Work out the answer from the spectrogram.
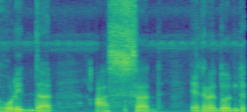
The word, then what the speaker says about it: হরিদ্বার: দয় ব আকার র এখানে দেখো দটা দুবার উচ্চারণ হচ্ছে হরিদ্বার আসসাদ এখানে দন্ত স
